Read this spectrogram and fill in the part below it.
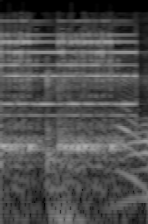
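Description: A telephone bell rings continuously as a stage sound effect during a school play, a bright rapid trilling ring that stops abruptly near the end, heard loud in a hall.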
